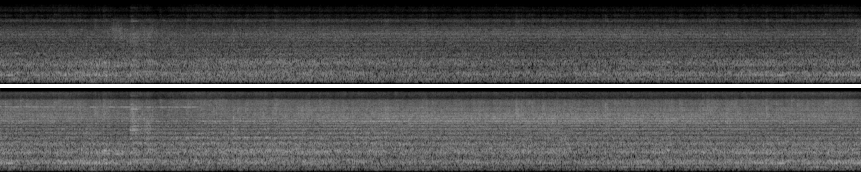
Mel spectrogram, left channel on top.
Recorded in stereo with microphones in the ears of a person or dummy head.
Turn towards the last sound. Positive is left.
turn(degrees=-70)  # may be behind; listen again after turning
